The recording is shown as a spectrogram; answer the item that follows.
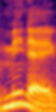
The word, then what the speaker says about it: Mine: m I know it's I know it's spelled like mine but it's min hell no wow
